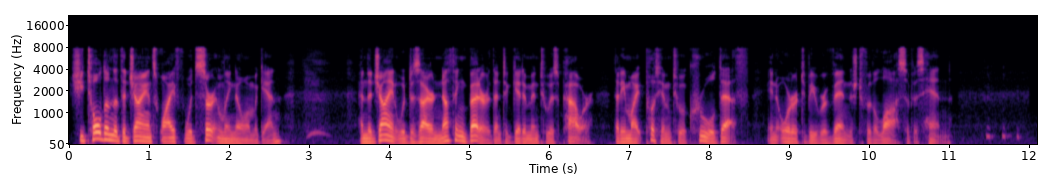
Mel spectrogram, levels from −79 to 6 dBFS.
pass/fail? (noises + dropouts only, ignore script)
fail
